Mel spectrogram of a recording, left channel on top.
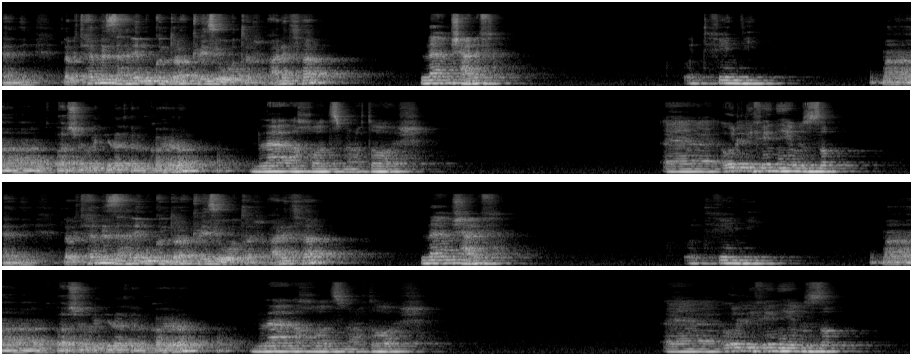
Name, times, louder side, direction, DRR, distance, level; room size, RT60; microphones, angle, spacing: voice 1, 0.0-3.2 8.8-11.0, equal, 20° left, -2 dB, 0.4 m, -24 dB
voice 2, 4.2-5.0 6.8-7.6 11.6-13.3 15.7-17.3, left 2 dB, 80° left, 3 dB, 0.5 m, -23 dB
3.0 x 2.9 x 2.6 m, 1.1 s
head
